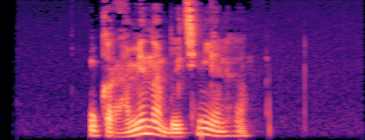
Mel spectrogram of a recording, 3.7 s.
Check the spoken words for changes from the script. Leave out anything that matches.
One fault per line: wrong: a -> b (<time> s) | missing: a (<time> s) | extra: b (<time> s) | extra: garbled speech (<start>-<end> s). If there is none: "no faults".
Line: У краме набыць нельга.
no faults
